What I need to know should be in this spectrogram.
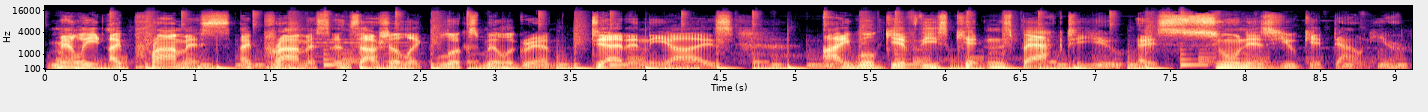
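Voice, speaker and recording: A man's voice: medium pitch, normal speed, over music. A man playing a tabletop game, improvising casually in a hesitant, rambling way. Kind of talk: casual improvised roleplay chat.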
